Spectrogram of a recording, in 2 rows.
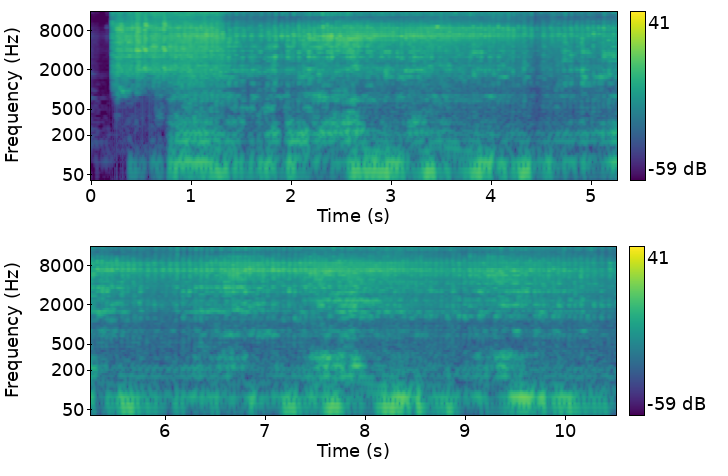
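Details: Bajaj Pulsar 150 BS6 motorcycle at start-up: fast uneven metallic rattle over the single-cylinder idle; likely worn timing chain, replaced with new chain.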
